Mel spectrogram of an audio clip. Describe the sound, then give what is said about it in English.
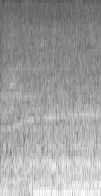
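Race cars roar at the start of a race, a dense low engine rumble that steps up louder after about half a second and then holds steady. “let's go out and watch the start of a race, shall we?”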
